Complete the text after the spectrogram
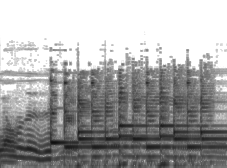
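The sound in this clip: A telephone rings with a melodic ringtone, sustained tones carrying a steady run of rhythmic, repeated pulses, fairly loud throughout.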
